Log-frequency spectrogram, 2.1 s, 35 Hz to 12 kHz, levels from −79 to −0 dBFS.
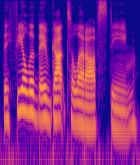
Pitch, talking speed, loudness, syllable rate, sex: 165 Hz, 255 wpm, -20 LUFS, 5.0 syllables/s, female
